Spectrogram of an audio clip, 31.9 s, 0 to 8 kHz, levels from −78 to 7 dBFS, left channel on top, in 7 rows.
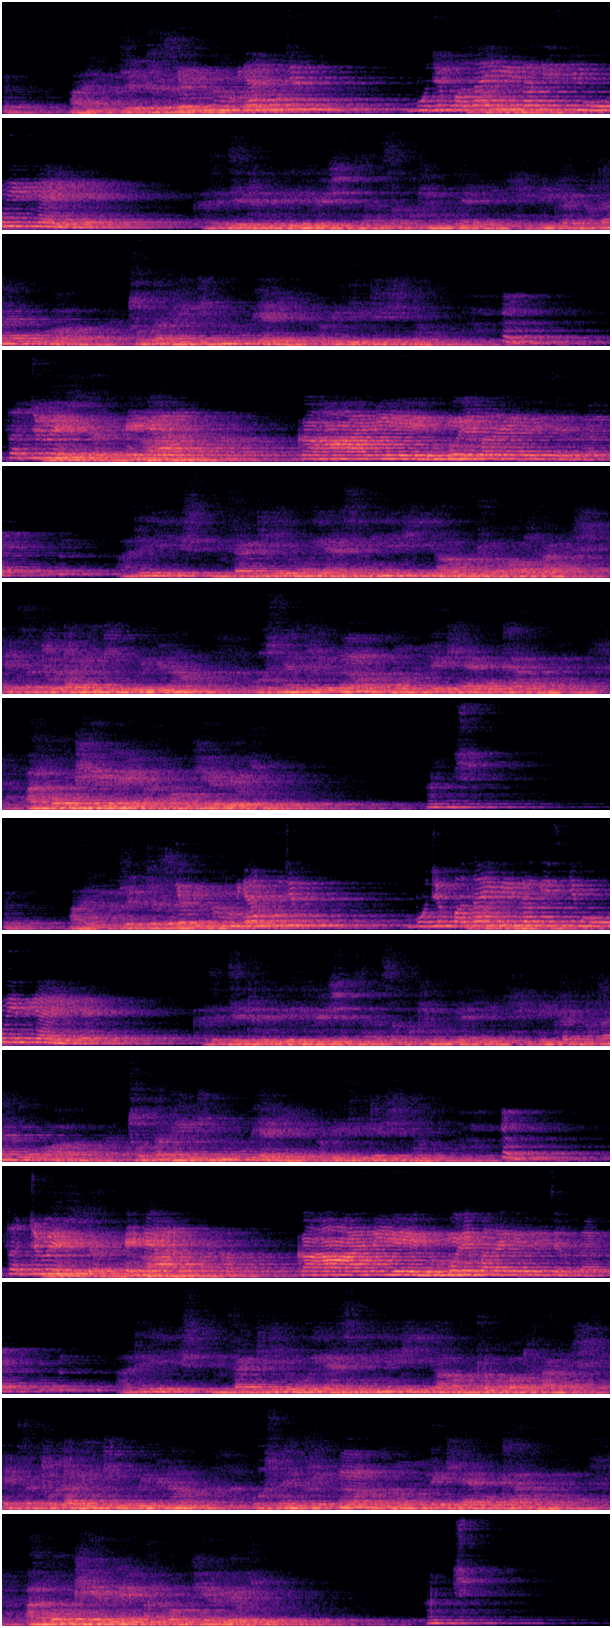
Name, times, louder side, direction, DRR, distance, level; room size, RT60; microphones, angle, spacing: voice 1, 0.5-1.5 1.8-1.9 3.6-4.0 6.1-9.8 10.1-12.4 14.0-15.1 19.1-27.0 27.3-29.4, equal, 30° right, -7 dB, 1.5 m, -20 dB
voice 2, 1.3-2.3 3.0-5.4 10.4-10.6 12.6-13.1 13.7-14.3 14.6-15.5 15.9-18.8 25.3-25.6 30.5-30.8, right 1 dB, 75° right, -2 dB, 1.0 m, -20 dB
11.0 x 4.4 x 6.3 m, 2.2 s
head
